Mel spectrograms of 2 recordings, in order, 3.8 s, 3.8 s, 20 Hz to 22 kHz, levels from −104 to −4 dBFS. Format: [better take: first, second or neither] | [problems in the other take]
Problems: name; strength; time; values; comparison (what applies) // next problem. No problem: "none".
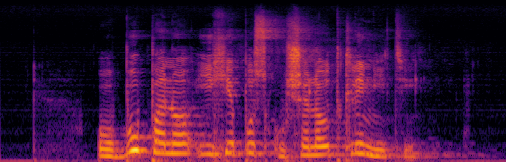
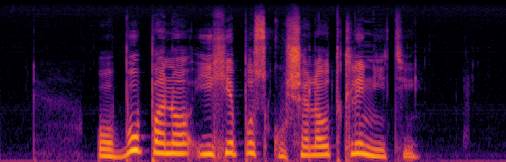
second | room echo; dies away in 0.5 s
